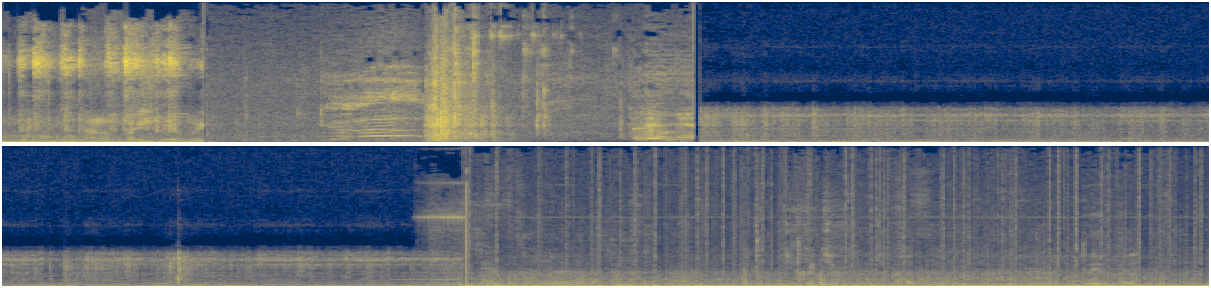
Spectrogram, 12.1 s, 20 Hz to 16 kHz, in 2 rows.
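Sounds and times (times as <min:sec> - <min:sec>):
person crying out: 0:01.6 - 0:02.3.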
